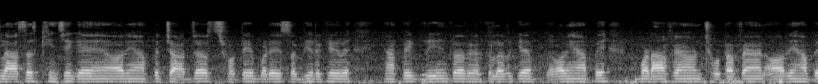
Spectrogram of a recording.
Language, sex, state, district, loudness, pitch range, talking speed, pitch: Hindi, male, Odisha, Khordha, -17 LUFS, 130-135 Hz, 205 wpm, 130 Hz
